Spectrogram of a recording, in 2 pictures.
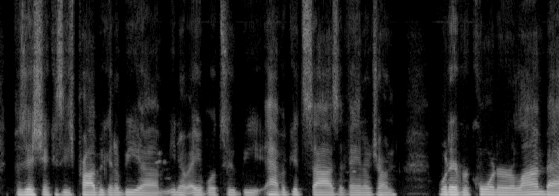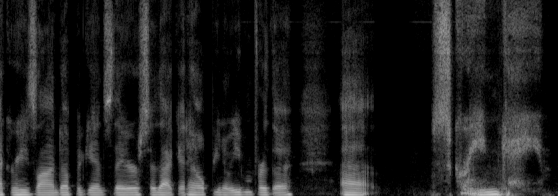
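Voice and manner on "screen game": hushed, secretive whispered aside. Discussing a player's use in the slot, whispering the phrase. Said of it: "I got to whisper it".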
